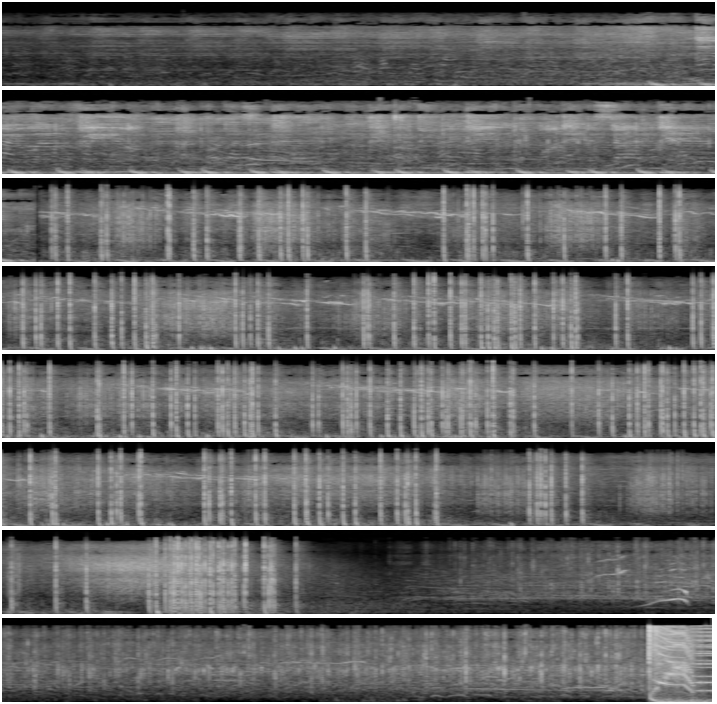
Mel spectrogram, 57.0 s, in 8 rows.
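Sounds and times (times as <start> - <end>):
fireworks bangs and crackles: 6.3 - 46.7, 56.3 - 57.0.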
